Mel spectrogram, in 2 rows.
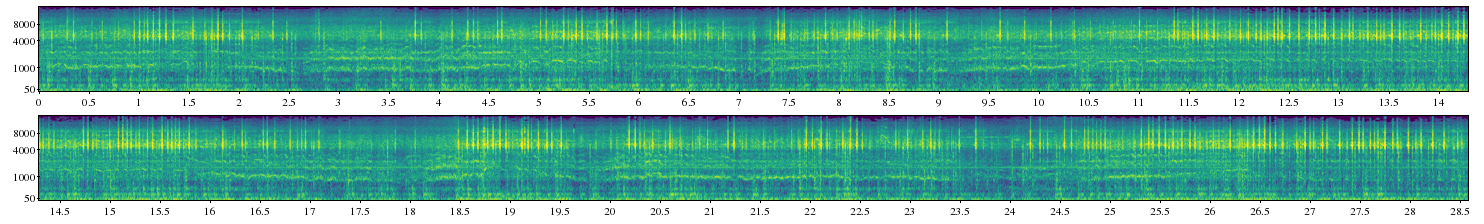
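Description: Traxxas 1/16 Summit RC truck's electric motor and geared drivetrain whining, the pitch rising and falling with the throttle every second or two, over a steady hiss as the truck pushes through long grass, heard from a camera mounted on the truck.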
